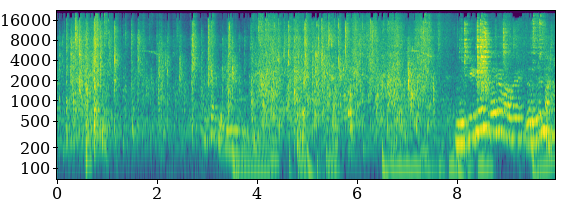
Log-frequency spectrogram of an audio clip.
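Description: Pots from yesterday's curries clatter and scrape in a home kitchen sink alongside running water, with metallic clinks, while someone talks over the handling and birds call faintly.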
